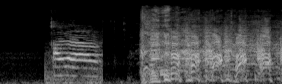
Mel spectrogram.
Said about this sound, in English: I don't know anymore if this is good, but it's a cat saying hello. Here it is.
